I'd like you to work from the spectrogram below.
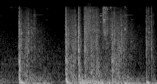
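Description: A gun in a shooter video game fires in short bursts, giving three sharp, loud cracks with rapid rattling fire between them and no talking.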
